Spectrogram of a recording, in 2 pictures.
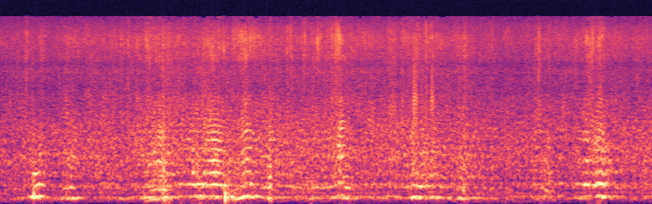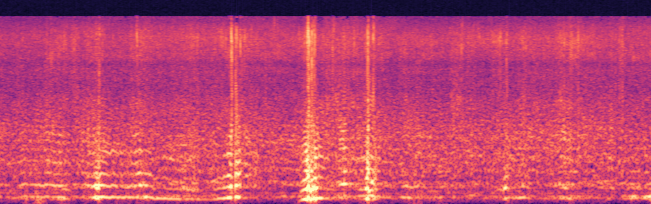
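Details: Steady hive hum from a honey bee colony, a low droning buzz layered with harmonics, rising and falling in loudness with occasional sharp taps and scrapes as bees move about inside.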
